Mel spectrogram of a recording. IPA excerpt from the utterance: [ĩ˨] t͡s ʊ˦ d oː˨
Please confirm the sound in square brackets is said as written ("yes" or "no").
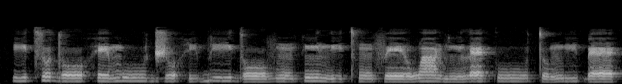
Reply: no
